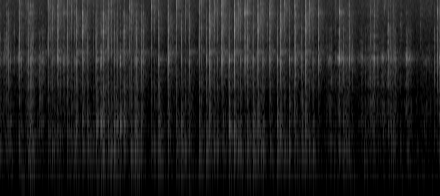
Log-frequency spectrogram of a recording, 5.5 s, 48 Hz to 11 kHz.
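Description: Long nails tap rapidly on the green plastic cap and neck of a 1.5 L clear plastic bottle partly full of water. The quick, dry clicks are bright and hollow, with a faint low knock, and each one dies away almost at once in a steady, uneven stream.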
